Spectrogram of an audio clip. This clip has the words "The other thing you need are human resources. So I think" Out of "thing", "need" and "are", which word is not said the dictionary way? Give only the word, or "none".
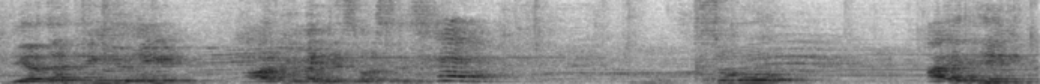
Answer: thing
